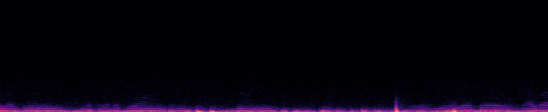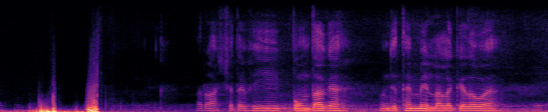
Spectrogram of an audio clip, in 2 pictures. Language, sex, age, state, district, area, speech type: Dogri, male, 18-30, Jammu and Kashmir, Samba, rural, spontaneous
